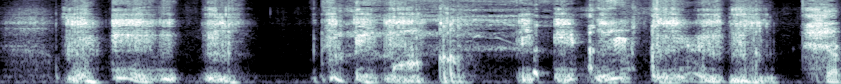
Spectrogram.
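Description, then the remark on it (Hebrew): A voice imitates a man clearing his throat while waiting in a queue, a run of about a dozen rough, guttural hacks and grunts in quick succession, fairly loud, with a brief pause midway. “זה לא שיעול, זה כן.”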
